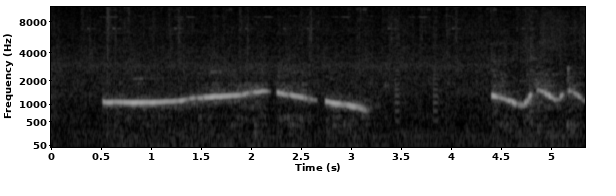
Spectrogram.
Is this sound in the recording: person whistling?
yes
